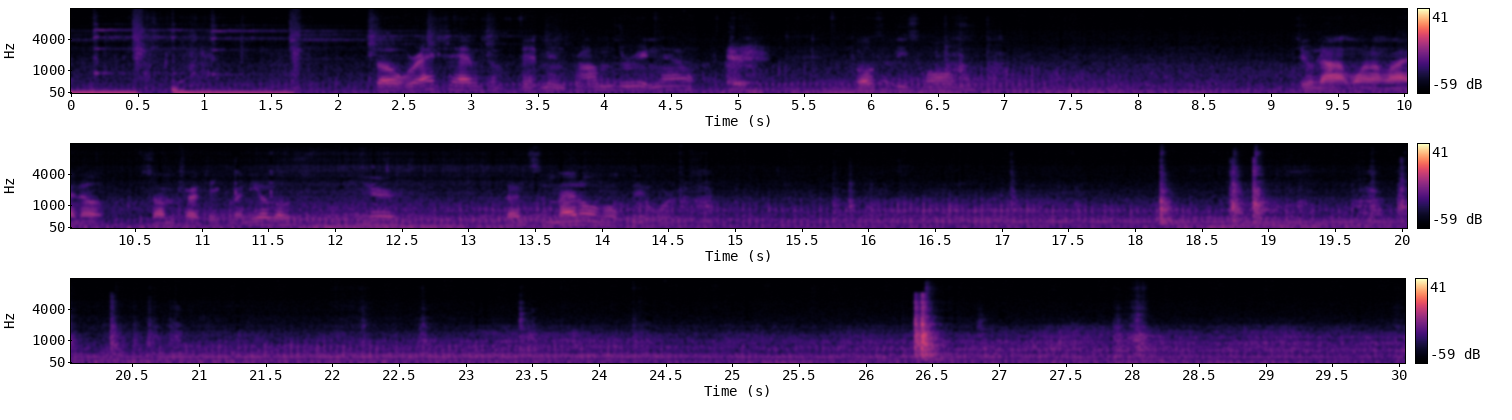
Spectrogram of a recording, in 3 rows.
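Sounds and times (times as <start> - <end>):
steady hum: 0.0 - 30.0
metal clicks and clanks: 18.2 - 21.0.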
